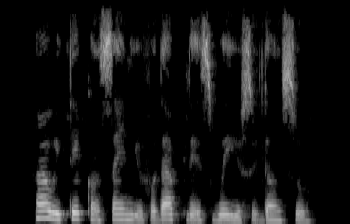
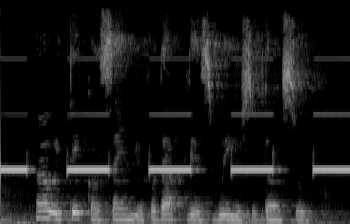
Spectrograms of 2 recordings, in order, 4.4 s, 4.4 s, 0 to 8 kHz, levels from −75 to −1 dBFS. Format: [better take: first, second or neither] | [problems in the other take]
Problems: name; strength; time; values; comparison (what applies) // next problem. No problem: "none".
first | background sound (Microwave oven); 4 dB above the speech // room echo; dies away in 0.8 s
